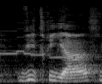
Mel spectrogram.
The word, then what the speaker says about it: vitriaise: Dans l'usage, c'est vitrier, vitriaise, qui doit être prononcé vitrias, vitrias.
